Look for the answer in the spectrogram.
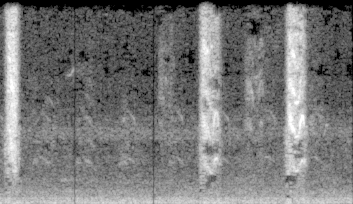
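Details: Female double-collared seedeater calling to stimulate males into song. Three short, high, hissing notes, about a second apart, some slightly doubled, over quiet background noise.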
